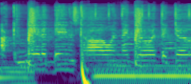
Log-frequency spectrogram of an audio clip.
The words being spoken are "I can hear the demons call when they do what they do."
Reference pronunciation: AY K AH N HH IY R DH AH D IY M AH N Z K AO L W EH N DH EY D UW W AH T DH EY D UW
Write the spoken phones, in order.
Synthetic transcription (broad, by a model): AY K AH N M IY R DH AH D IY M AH Z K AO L W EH N DH EY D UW W AH T DH EY D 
